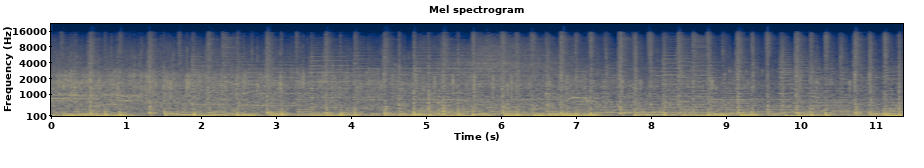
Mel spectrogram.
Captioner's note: cheers and applause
